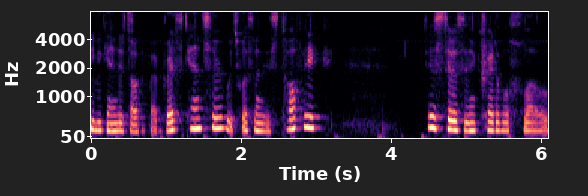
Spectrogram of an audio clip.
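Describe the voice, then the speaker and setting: Here a woman talks at a moderate pace. She has an Australian accent. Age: 60s. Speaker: terminally ill patient. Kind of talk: personal testimony interview.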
